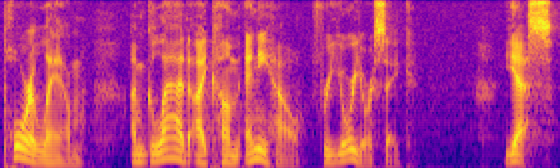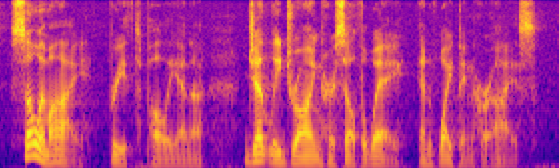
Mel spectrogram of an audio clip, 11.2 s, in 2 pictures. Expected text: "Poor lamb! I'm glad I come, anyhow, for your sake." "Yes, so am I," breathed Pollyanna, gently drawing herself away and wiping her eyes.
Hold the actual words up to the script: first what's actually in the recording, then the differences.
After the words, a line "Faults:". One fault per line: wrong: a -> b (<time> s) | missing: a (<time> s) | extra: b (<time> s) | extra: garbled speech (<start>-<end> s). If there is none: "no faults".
"Poor lamb! I'm glad I come, anyhow, for your your sake." "Yes, so am I," breathed Pollyanna, gently drawing herself away and wiping her eyes.
Faults:
extra: your (3.5 s)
